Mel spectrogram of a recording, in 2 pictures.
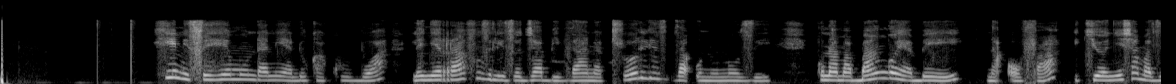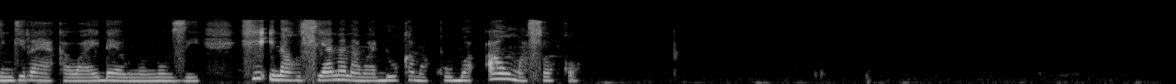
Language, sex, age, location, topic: Swahili, female, 25-35, Nairobi, finance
